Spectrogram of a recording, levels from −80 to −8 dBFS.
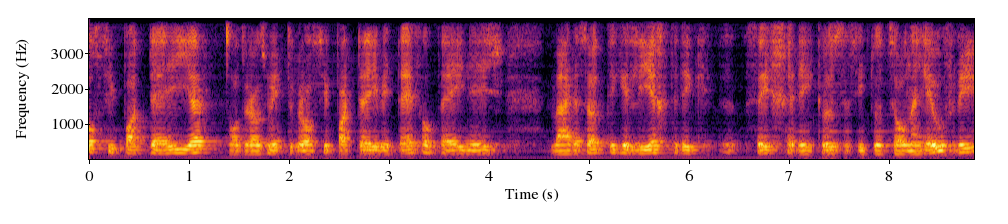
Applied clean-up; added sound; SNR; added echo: neural separator model SepFormer DNS4.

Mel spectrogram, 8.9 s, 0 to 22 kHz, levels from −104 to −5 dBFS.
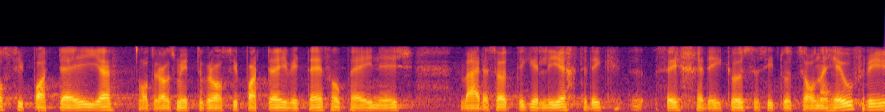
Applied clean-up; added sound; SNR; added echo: none; none; none; none.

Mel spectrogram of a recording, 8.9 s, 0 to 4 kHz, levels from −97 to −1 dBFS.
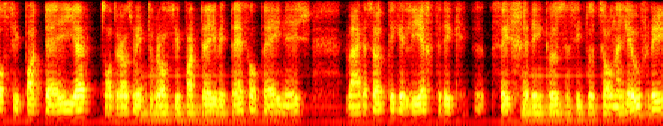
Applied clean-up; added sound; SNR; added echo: neural mask model DeepFilterNet 3.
